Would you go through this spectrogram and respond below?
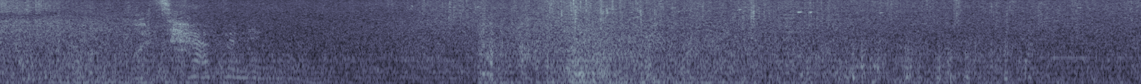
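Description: A thunderstorm in the video game Life Is Strange brings steady, loud rain with a deep thunder rumble rolling through the middle, and the downpour continues throughout.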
